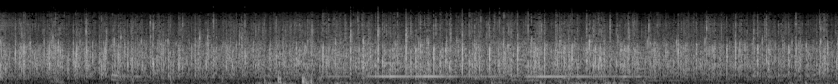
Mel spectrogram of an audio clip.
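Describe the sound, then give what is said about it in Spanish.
A crowd applauds without a break at an open-microphone protest gathering, dense and steady clapping that runs the full length at an even loudness, with a faint sustained tone in the middle section. “Un aplauso para la mamá de Coco, una luchadora.”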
